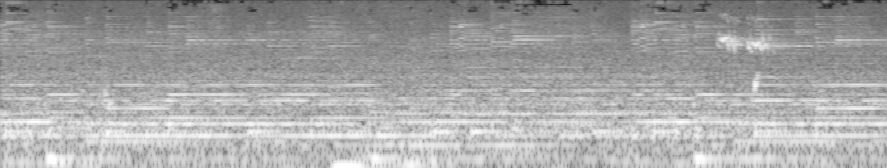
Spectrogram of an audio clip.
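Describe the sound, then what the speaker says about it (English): A bird chirps in the video game Trails of Cold Steel, with brief high calls over a steady, quiet ambient background of game music and soft rustling. "A bird."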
